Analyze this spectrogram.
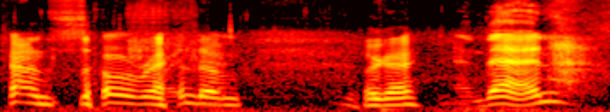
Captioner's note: laughs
